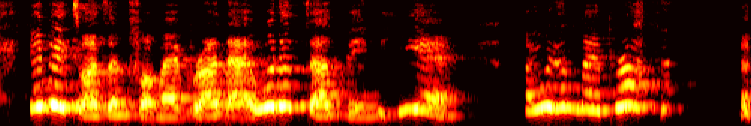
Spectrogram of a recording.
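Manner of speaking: put-on squeaky, very high-pitched baby talk voice. Mocking a line a woman repeatedly says, imitating her baby voice. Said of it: "in her baby's voice".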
